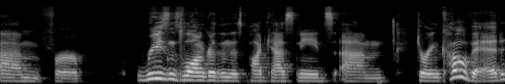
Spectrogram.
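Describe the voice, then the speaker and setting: A woman with an American accent speaks at a very slow pace with lively intonation. The recording is very clean, with a silent background. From United States. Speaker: political volunteer. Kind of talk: podcast interview.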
